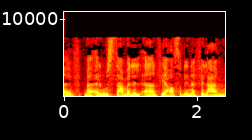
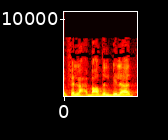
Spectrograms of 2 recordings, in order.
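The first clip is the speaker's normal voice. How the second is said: ordinary talk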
